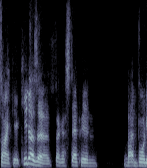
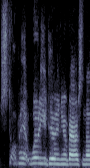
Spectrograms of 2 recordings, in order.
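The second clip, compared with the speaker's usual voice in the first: shouting, higher-pitched; 7 semitones higher than usual. Retelling how Rach shouted from the side: imitating Rach shouting. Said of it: "Rach was shouting at me from the side".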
